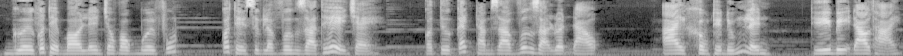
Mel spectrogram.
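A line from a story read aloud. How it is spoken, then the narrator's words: Deep booming statue voice. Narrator (Vietnamese): Thánh tượng ồm ồm nói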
